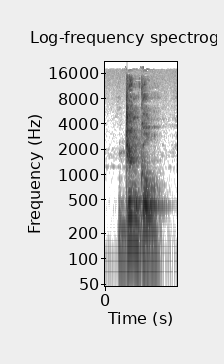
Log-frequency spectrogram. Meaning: jungle, dense tropical rainforest
- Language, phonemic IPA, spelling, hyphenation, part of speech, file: Dutch, /ˈdʒʏŋ.ɡəl/, jungle, jun‧gle, noun, Nl-jungle.ogg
